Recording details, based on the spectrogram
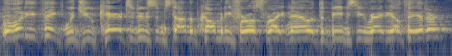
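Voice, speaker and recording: A man's voice: sits high, steady tone, bright, forceful tone. A man with an Irish accent hosting a radio comedy show from a theatre, joking and chatting with a guest. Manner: playful, quick to joke and laugh. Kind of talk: chatty comic interview.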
